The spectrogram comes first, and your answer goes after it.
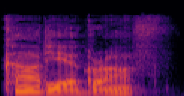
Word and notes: cardiograph: British English

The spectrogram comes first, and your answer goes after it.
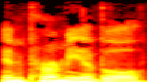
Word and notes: impermeable: American English

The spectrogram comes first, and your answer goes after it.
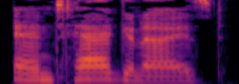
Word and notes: antagonized: British English

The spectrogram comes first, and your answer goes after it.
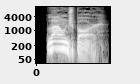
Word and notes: lounge bar: American English

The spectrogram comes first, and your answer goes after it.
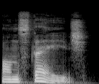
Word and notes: onstage: British English

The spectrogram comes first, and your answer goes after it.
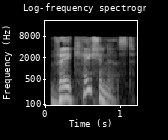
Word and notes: vacationist: British English

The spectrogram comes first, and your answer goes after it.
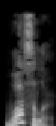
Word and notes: wassailer: British English

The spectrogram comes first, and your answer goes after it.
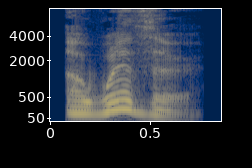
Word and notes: aweather: British English

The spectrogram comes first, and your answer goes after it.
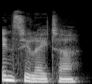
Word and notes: insulator: British English

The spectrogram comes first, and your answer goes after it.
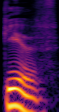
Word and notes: give out: American English

